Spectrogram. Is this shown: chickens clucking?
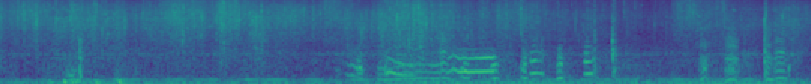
yes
